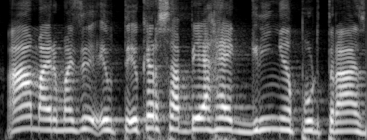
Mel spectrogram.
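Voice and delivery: high, loud eager student; pushy student wants the grammar rule; imagined student. Pretend. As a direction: play a student begging for the rule. Imagined student asks for rules.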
